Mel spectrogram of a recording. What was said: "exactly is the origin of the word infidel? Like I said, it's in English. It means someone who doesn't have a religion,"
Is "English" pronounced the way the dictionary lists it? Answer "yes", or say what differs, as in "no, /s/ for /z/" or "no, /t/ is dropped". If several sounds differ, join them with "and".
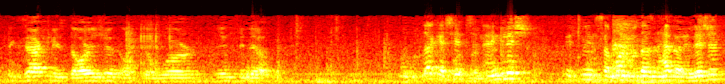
yes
